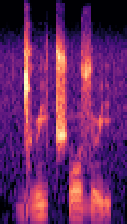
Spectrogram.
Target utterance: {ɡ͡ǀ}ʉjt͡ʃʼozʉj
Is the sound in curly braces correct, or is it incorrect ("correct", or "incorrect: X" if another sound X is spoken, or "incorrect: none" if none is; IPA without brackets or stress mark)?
correct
